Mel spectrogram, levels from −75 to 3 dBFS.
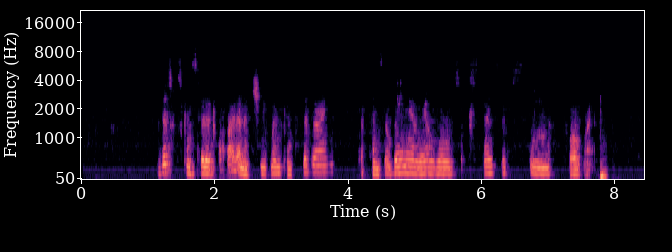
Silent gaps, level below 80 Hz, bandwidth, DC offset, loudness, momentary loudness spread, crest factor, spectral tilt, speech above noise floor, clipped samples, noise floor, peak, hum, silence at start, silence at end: none; -40 dBFS; 6.8 kHz; under 0.1%; -22 LUFS; 11 LU; 20 dB; -9 dB/octave; 41 dB; under 0.1%; -62 dBFS; -4 dBFS; none; 1.15 s; 0.55 s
